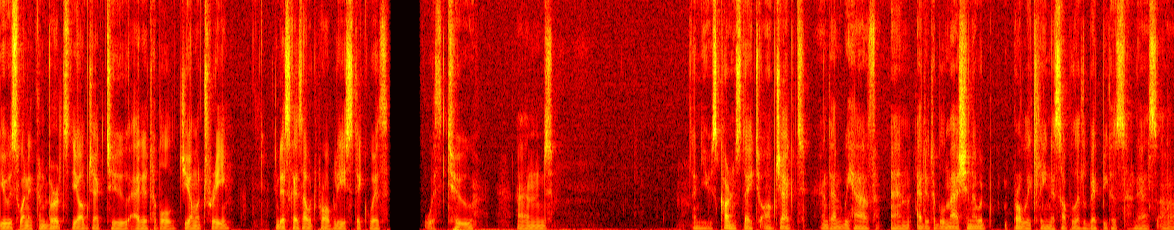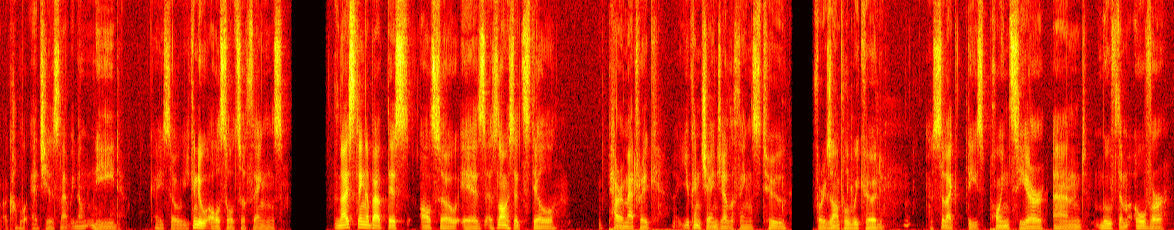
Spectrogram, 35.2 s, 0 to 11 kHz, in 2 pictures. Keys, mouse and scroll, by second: 5.6 click, 6.8 click, 8.9 click, 9.4 right click, 10.8 click, 12.1 click, 12.4 click, 12.9 click, 13.7 Delete, 14.4 click, 15.0 alt+right click, 16.6 click, 16.7 double click, 17.2 shift+., 17.9 click, 18.1 double click, 18.3 shift+., 18.9-19.5 scroll down 10, 19.5 alt+click, 19.7 alt+right click, 22.0 click, 22.8 Delete, 24.2 click, 25.6 alt+shift+click, 26.3 alt+shift+click, 26.9 alt+shift+click, 28.1 click, 28.7 alt+click, 30.0-31.2 typing, 31.5 click, 33.3 click, 35.0 click.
